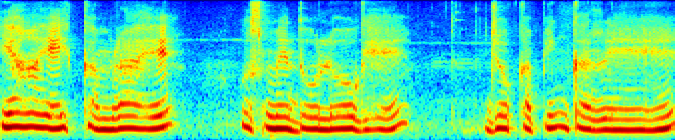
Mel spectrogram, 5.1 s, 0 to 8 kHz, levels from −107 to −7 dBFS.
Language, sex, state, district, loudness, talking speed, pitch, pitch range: Hindi, female, Bihar, Vaishali, -16 LUFS, 140 wpm, 250 Hz, 240-275 Hz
